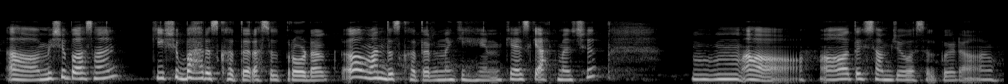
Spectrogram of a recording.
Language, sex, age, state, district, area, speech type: Kashmiri, female, 18-30, Jammu and Kashmir, Kupwara, urban, spontaneous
